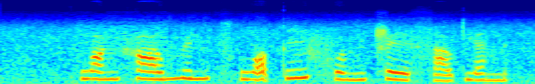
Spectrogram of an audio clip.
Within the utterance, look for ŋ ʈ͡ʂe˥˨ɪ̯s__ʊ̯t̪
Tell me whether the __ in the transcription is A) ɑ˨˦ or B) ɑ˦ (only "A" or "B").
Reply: A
